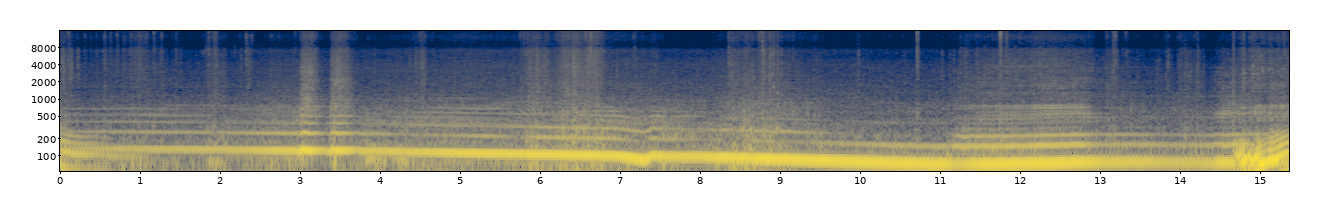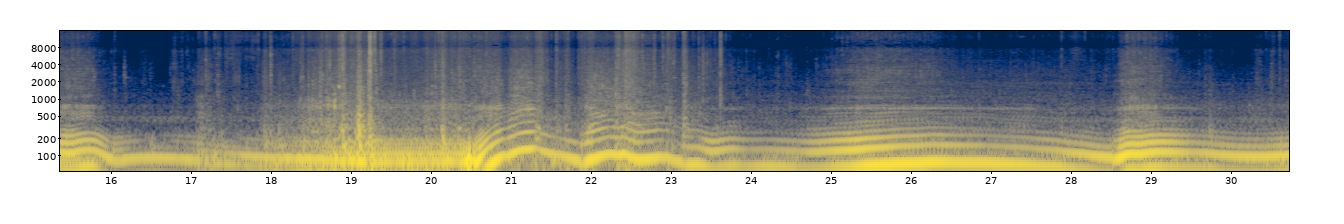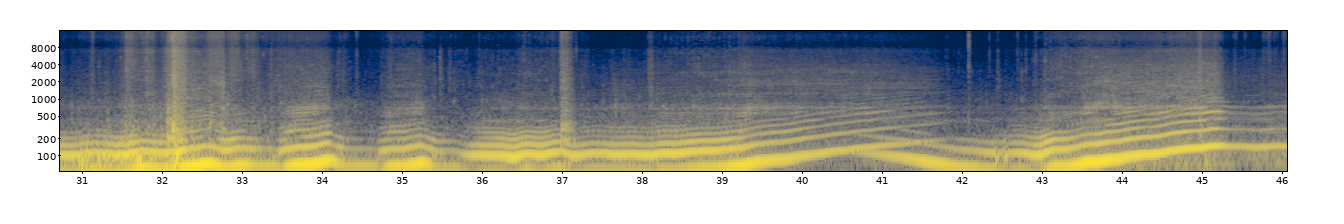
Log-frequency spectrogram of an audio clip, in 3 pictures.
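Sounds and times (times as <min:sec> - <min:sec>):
car engine revving: 0:00.0 - 0:46.0
knocks and rattles: 0:17.2 - 0:20.7.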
